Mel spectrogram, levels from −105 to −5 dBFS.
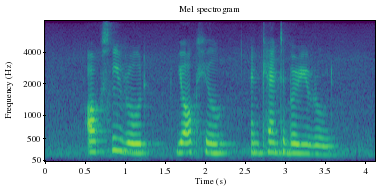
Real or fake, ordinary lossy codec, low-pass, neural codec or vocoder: fake; none; none; codec, 16 kHz, 6 kbps, DAC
